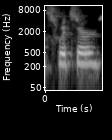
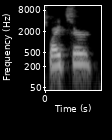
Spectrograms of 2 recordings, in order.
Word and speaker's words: Switzer: house and Jennings on Switzer Schweitzer I've heard it pronounced both ways feel free to reach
